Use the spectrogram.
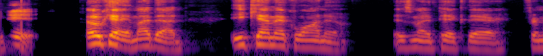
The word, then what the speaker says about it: Ekwonu: I mean, with Equan. I can't say his name. Say it again. I'm going with Ekwonu on pronunciation. Ekwonu.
